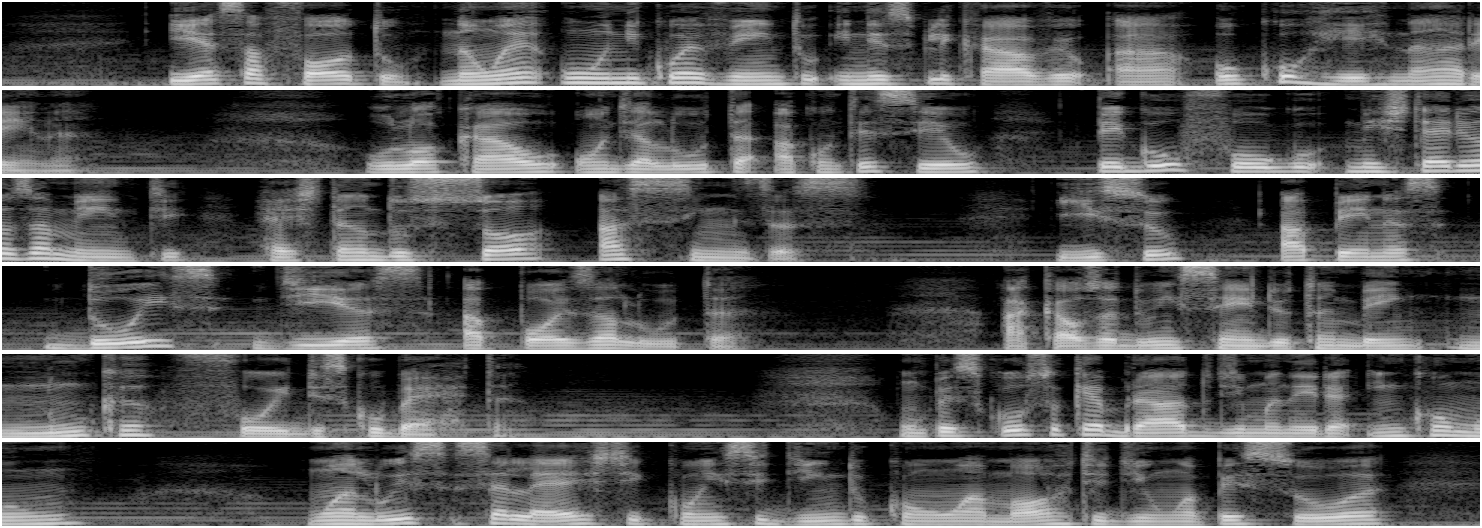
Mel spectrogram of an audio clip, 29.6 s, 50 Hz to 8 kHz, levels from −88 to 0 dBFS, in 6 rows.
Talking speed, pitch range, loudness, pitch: 115 wpm, 100-135 Hz, -19 LUFS, 115 Hz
